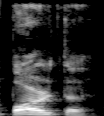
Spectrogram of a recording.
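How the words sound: It is said in a São Paulo accent. This is how people from São Paulo say it. "Os paulistas falam"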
